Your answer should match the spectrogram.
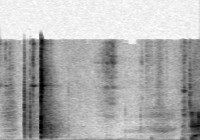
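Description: Handling noise on a tabletop: a couple of light clicks and one sharp knock about half a second in as the rotary attachment and tumbler are handled, then quiet room tone.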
